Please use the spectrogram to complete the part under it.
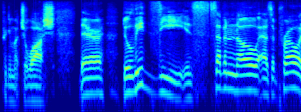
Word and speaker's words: Dolidze: Roman Dolidze.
